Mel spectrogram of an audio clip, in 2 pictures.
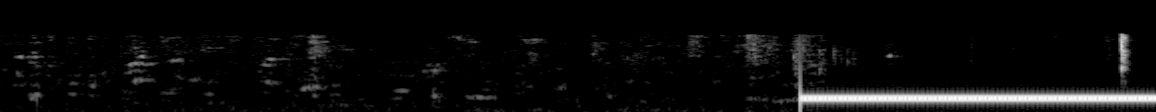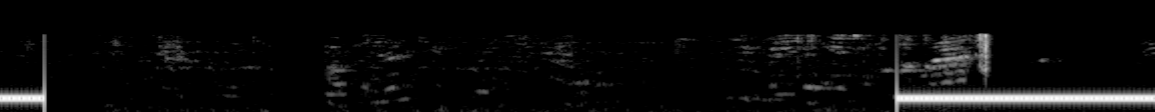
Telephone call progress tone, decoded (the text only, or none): ringback tone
